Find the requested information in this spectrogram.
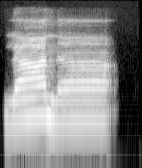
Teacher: यानी लाम की हरकत को लंबा कर दिया, यानी लाम पे भी अलिफ मद्दा कर दिया। तो इस तरीके से नहीं पढ़ना चाहिए, इस तरीके से हमें पढ़ने से बचना है।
